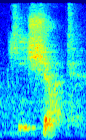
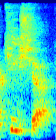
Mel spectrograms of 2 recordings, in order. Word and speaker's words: Quichotte: Quichotte is like a French pronunciation of Quixote.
